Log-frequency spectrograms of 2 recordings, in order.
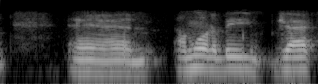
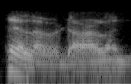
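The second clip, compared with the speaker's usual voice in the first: deep crooning hello, far lower; sugar daddy greeting. Pretend. Guest plays sugar daddy for the host, low croon. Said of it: "I'm gonna start this off with a good".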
